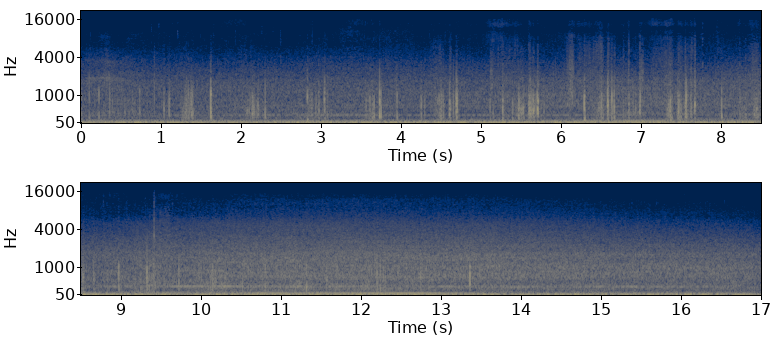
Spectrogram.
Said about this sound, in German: Auf jeden Fall knirscht der Schnee so wunderbar. Man ist das ja kaum noch gewohnt, zumindest nicht hier im Flachland nördlich von Stuttgart.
